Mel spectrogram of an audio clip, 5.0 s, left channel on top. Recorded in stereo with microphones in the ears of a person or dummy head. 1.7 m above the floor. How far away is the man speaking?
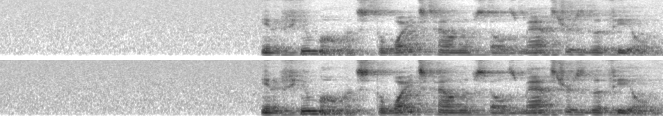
About 3 m.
